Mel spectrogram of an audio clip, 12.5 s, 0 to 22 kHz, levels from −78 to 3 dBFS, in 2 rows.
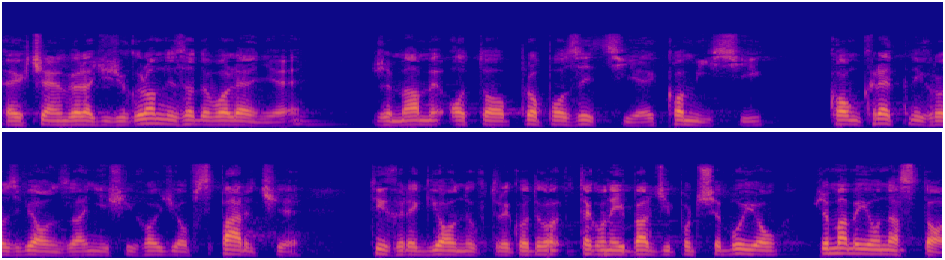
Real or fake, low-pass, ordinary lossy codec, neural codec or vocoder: real; none; none; none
